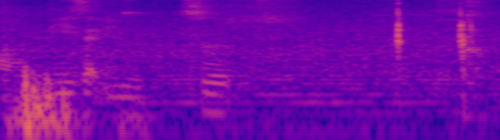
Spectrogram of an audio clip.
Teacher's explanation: So, instead of a TZ U, it's a DZ U. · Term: DZ U sound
